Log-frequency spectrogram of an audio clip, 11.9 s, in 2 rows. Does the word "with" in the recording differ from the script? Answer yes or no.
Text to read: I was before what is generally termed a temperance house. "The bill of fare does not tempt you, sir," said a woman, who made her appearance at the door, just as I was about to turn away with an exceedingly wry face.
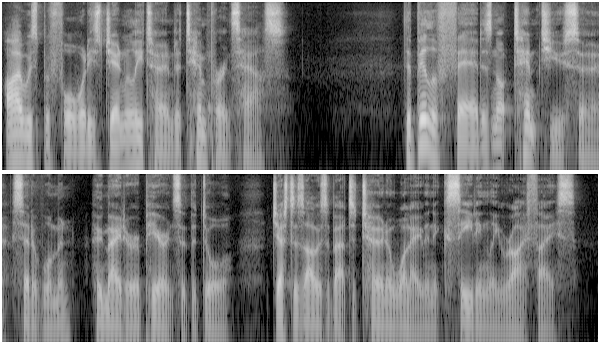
yes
